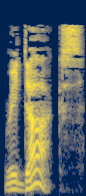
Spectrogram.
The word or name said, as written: redox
